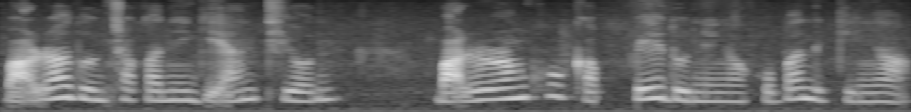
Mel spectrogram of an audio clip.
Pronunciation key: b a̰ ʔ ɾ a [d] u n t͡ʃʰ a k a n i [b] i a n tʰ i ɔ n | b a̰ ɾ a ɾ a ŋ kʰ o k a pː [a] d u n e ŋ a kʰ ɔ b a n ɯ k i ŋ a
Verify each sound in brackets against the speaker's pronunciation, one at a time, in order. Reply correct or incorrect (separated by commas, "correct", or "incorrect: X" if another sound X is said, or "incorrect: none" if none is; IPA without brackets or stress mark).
correct, incorrect: ɡ, incorrect: e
